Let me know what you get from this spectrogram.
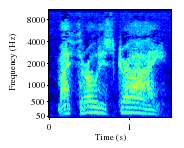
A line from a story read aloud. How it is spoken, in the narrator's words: Sean said in a husky whisper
